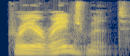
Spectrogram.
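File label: "prearrangement", British English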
